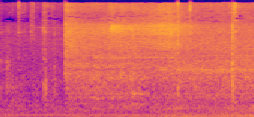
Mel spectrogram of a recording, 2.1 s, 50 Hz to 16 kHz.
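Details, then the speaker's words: 2016 Ram 1500 EcoDiesel that had been no-crank/no-start: the diesel catches right away and settles into an even, steady run. The dash warns the engine will not restart in 105 miles and to service DEF; the key still won't come out. Normal start. "starts up you can hear it running it says engine will not restart a 105 mile service death c dealer so we can shift it"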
